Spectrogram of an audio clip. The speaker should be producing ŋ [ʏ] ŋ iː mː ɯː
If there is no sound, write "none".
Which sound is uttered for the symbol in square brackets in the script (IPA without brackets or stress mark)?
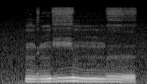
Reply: ʏ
